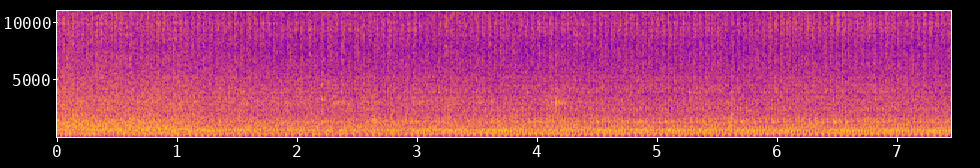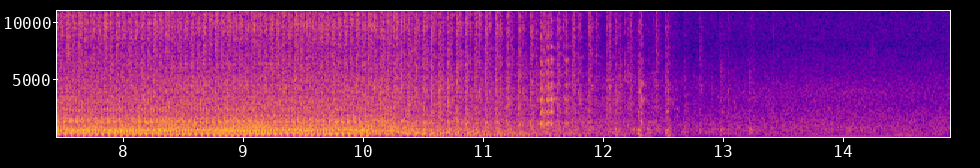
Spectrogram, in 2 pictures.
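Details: John Deere D110 riding mower with a newly installed engine, during its test run at almost 400 hours on the meter: the small single-cylinder runs evenly at a steady buzzing speed, then shuts off cleanly with no misses or knocking.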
